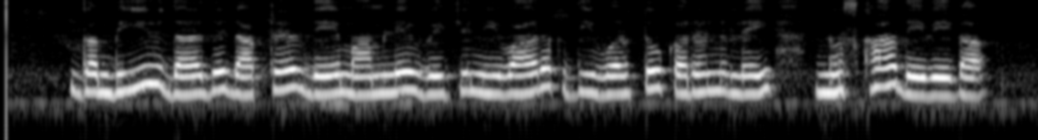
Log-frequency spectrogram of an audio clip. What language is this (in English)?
Punjabi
